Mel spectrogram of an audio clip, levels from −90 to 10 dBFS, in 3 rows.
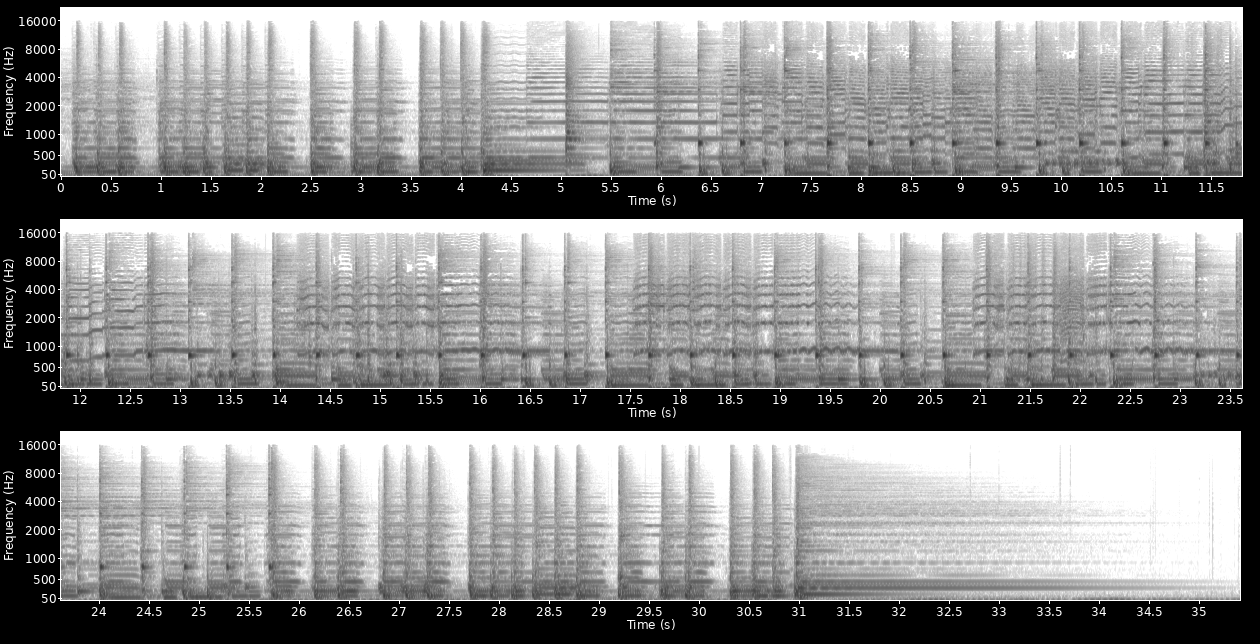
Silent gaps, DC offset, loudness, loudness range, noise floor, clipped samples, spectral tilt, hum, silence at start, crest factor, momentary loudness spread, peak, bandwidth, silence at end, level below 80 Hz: none; under 0.1%; -23 LUFS; 4 LU; -49 dBFS; under 0.1%; -5 dB/octave; none; 0 s; 20 dB; 6 LU; -4 dBFS; 16 kHz; 0 s; -34 dBFS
